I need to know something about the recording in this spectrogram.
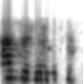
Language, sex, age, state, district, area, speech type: Kannada, female, 18-30, Karnataka, Dharwad, rural, conversation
